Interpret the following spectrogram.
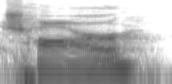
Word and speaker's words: char: of this right here I call it care because care is short for character but you'll also have people call it Char or car and everybody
